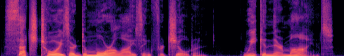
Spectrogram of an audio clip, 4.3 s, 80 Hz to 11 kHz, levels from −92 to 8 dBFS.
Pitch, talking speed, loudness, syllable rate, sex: 185 Hz, 110 wpm, -19 LUFS, 4.3 syllables/s, female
